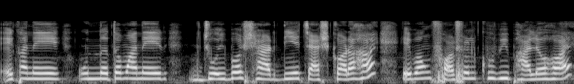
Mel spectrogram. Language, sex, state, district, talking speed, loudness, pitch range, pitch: Bengali, female, Jharkhand, Jamtara, 145 wpm, -11 LUFS, 250-270 Hz, 260 Hz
